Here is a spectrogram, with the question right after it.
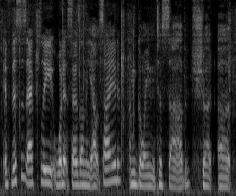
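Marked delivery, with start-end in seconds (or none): none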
